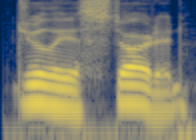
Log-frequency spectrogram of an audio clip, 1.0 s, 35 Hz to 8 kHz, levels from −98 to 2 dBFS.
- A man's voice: Yes, male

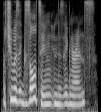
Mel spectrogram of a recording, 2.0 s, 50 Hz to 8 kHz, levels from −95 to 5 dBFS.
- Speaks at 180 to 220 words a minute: Yes, fast, 205 wpm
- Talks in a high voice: Yes, high, 220 Hz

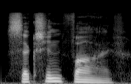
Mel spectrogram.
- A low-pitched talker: Yes, low, 110 Hz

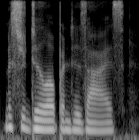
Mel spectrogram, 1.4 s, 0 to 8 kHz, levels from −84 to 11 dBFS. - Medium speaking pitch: Yes, medium, 150 Hz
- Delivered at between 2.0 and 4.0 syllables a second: No, 6.0 syllables/s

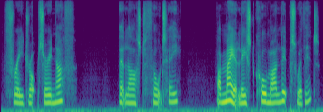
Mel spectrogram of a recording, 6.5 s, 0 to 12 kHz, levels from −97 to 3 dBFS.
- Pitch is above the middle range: Yes, high, 210 Hz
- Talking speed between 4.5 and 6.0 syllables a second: No, 4.0 syllables/s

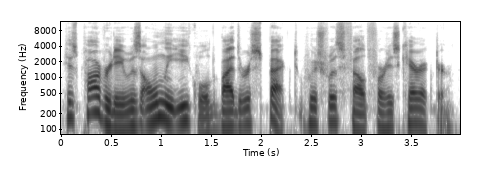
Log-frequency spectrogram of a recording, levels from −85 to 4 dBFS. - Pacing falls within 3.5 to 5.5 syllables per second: No, 5.7 syllables/s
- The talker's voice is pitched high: No, low, 125 Hz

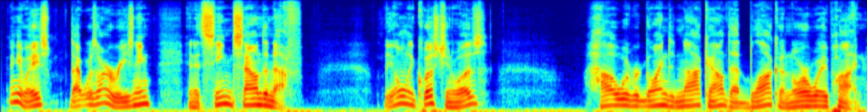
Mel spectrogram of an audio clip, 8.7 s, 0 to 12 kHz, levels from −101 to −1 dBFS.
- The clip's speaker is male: Yes, male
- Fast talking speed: No, average, 180 wpm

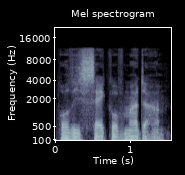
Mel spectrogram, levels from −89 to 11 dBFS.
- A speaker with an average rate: Yes, average, 195 wpm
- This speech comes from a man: Yes, male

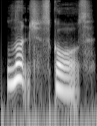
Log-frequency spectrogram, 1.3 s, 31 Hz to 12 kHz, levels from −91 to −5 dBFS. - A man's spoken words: No, female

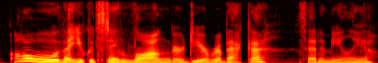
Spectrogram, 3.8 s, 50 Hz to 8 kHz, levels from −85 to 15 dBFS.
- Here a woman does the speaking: Yes, female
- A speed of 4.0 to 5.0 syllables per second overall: Yes, 4.7 syllables/s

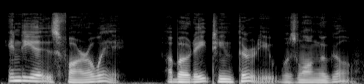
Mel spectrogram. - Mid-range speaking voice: No, low, 120 Hz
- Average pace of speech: Yes, average, 165 wpm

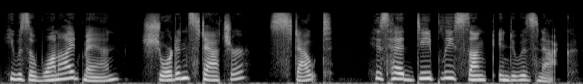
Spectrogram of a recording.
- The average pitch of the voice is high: Yes, high, 220 Hz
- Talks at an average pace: Yes, average, 175 wpm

